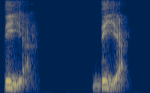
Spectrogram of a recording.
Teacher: Siempre que aparezca la D con la I, vas a sonar di, no G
